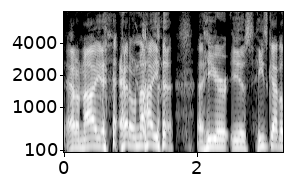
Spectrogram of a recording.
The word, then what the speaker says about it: Adonijah: And Adoniah or Adonijah if you prefer to pronounce J's in Hebrew that don't exist. But Adonia, Adoniah here is he's got a legitimate claim to the throne.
